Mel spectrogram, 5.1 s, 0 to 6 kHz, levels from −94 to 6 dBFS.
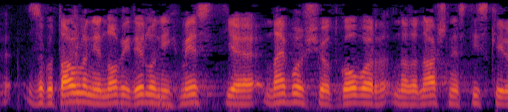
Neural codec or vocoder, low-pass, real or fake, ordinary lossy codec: none; 5.4 kHz; real; none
